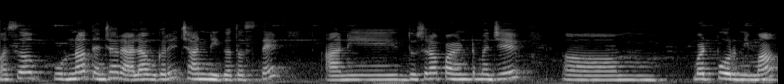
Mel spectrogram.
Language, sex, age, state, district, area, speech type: Marathi, female, 18-30, Maharashtra, Thane, urban, spontaneous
